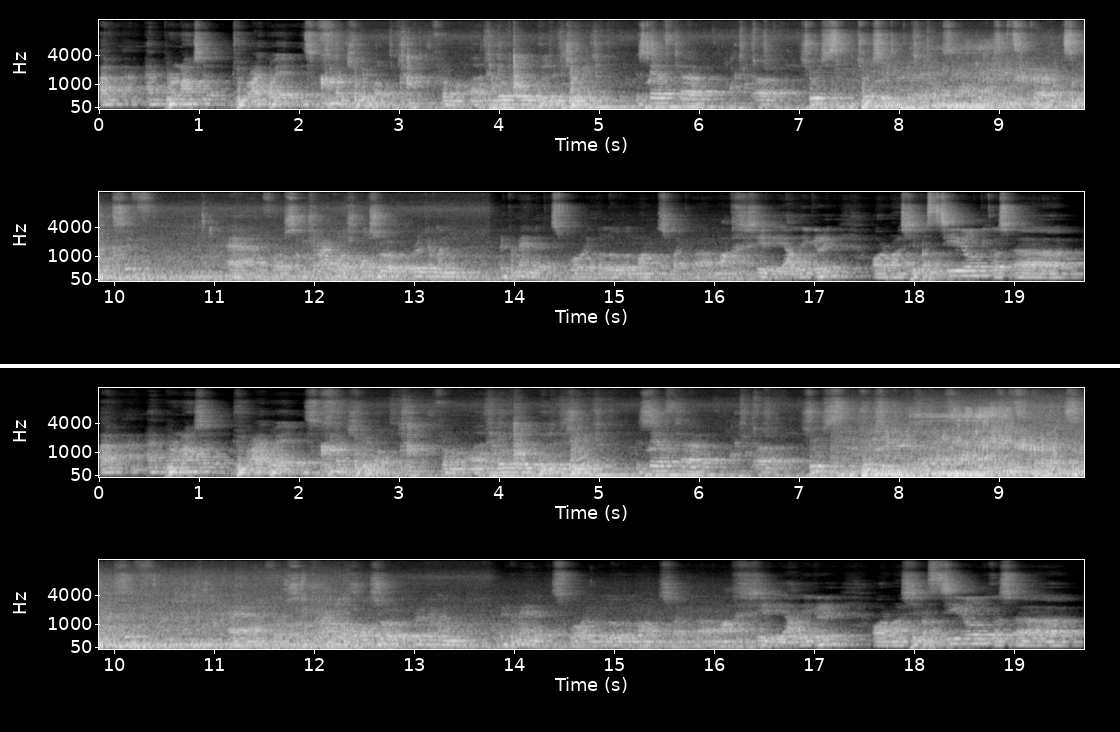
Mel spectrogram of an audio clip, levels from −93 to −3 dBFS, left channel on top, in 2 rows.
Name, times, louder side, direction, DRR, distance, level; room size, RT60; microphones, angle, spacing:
voice 1, 0.0-2.9 3.4-5.0 5.4-6.1 6.5-10.3 10.9-13.5 14.0-19.5, left 1 dB, 90° left, -3 dB, 2.4 m, -24 dB
sound 1, 2.1-13.8, left 1 dB, 40° left, 1.8 m, -30 dB
sound 2, 7.3-12.4, right 4 dB, 40° right, 0.4 m, -22 dB
sound 3, 9.8-16.6, right 1 dB, 90° right, 1.6 m, -33 dB
9.6 x 6.9 x 5.7 m, 1.2 s
head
